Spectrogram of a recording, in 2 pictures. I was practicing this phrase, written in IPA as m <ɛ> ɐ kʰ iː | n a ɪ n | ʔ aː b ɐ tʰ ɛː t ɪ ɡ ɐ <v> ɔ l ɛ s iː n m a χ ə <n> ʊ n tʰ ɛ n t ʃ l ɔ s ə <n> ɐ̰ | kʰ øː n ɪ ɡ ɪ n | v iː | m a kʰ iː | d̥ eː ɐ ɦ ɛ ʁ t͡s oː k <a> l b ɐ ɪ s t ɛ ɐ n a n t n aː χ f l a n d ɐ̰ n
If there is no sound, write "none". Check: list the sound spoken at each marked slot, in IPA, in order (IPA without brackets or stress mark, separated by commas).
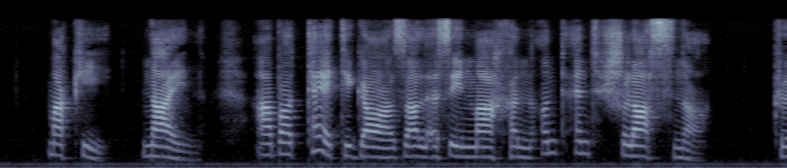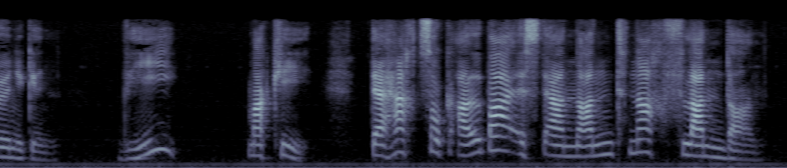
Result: a, z, n, n, a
